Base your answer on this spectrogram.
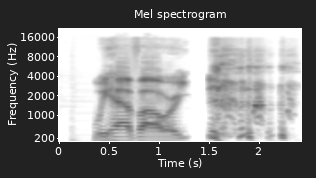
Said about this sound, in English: I got to get my cough button ready. Get my mute here. And then unmute so you can't hear the coughing.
